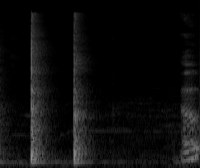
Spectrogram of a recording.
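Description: Two sharp hand claps about half a second apart.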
